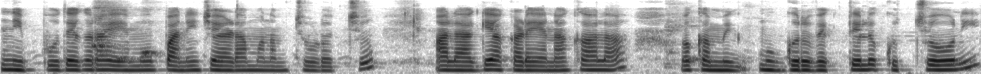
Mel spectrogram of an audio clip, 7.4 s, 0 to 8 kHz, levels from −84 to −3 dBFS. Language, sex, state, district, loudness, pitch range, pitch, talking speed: Telugu, female, Andhra Pradesh, Chittoor, -17 LUFS, 170-190 Hz, 180 Hz, 120 wpm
